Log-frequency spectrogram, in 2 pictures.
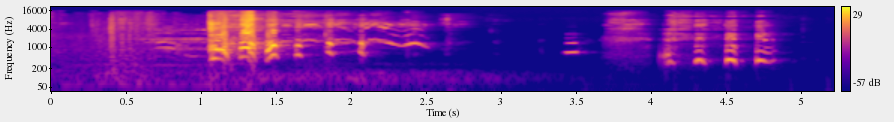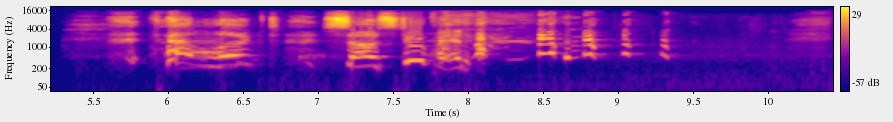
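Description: Two young men laugh loudly close to a microphone.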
